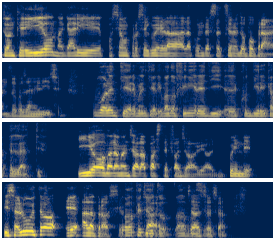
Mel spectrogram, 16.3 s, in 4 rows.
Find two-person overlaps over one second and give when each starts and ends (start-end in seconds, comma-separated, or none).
13.9-15.4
